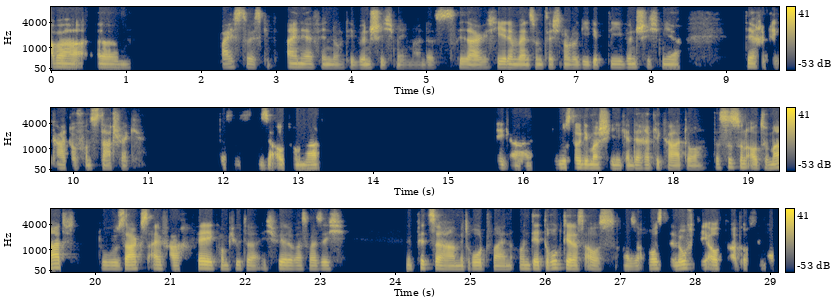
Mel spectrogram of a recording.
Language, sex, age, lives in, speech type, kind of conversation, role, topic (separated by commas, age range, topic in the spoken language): German, male, 45-49, Germany, conversation, unstructured, none, Welche Erfindung findest du in letzter Zeit am spannendsten?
